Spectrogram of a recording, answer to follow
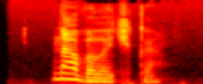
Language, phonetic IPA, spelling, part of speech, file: Russian, [ˈnavəɫət͡ɕkə], наволочка, noun, Ru-наволочка.ogg
- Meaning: pillowcase, pillowslip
